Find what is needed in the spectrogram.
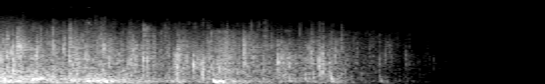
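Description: Logo-animation sound effect of something shattering and crumbling into debris, a dense crackling crash that dies away and ends about three seconds in.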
